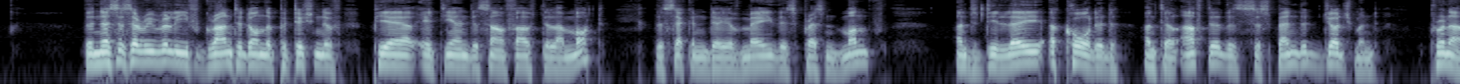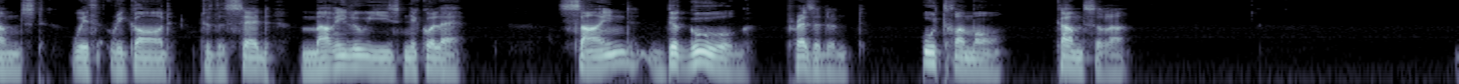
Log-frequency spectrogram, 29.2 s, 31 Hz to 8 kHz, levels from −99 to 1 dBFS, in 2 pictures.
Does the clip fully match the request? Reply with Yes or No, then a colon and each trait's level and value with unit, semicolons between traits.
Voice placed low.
Yes: low, 100 Hz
